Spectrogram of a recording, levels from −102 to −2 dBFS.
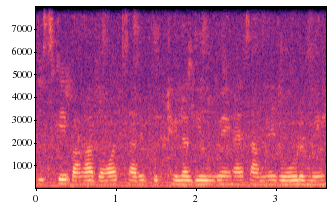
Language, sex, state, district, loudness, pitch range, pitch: Hindi, female, Chhattisgarh, Raipur, -16 LUFS, 175-180 Hz, 180 Hz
